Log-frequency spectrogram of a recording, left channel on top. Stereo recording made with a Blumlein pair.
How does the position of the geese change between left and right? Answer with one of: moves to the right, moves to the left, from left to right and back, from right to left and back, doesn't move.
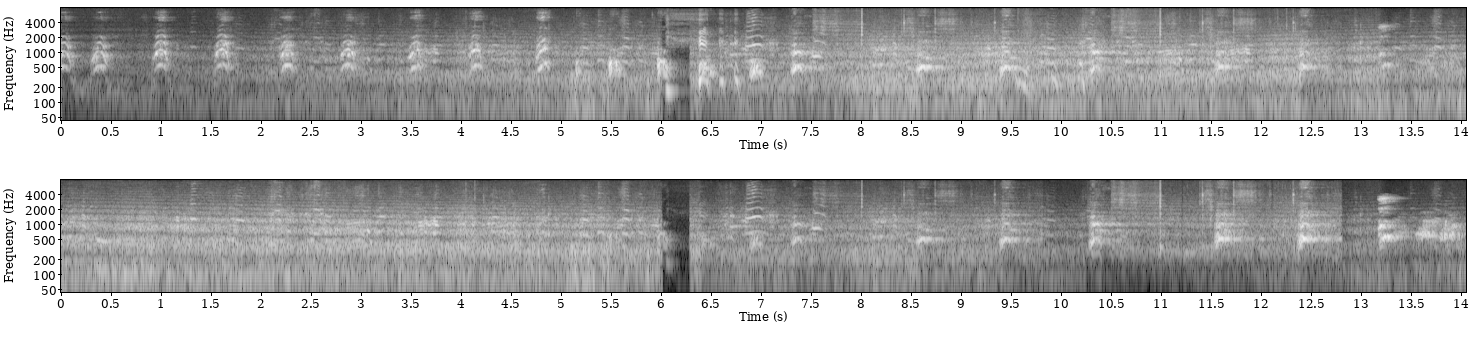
moves to the left.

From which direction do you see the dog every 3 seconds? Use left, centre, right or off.
left, left, left, centre, right.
